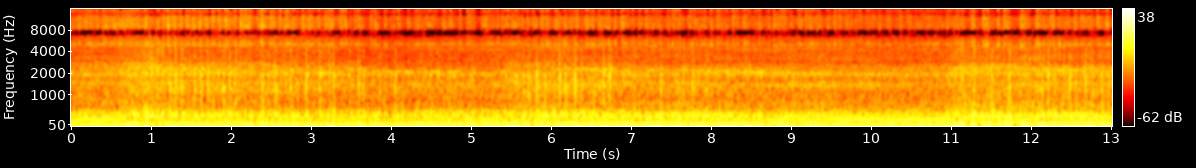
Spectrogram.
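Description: Loud, steady low engine drone with a regular knocking pulse that rises and falls with throttle: knock from inside the engine, cause unknown.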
